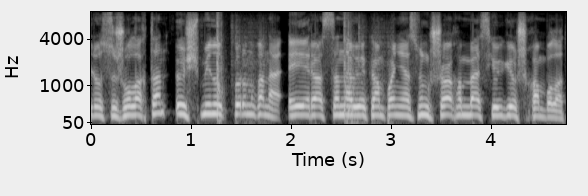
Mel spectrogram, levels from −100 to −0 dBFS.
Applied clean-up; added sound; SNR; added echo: neural mask model RNNoise.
